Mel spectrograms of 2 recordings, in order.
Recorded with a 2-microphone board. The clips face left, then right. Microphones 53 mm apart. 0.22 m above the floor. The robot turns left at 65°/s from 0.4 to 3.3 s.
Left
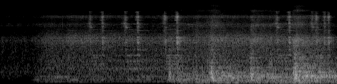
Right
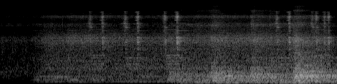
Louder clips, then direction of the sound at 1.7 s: Left 3 dB; 60° left (ahead or behind).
